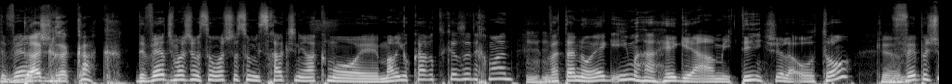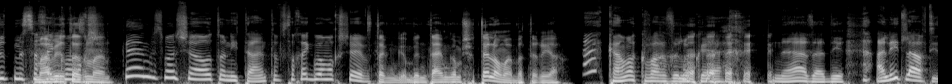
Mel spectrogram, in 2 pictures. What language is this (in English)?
Hebrew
